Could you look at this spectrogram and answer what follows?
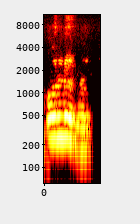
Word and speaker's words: Uluru: And And so you're pronouncing Uluru, Ulu? Uluru. Uluru. Yulara is the name of the town, but Uluru is the Aboriginal word for it, Uluru.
